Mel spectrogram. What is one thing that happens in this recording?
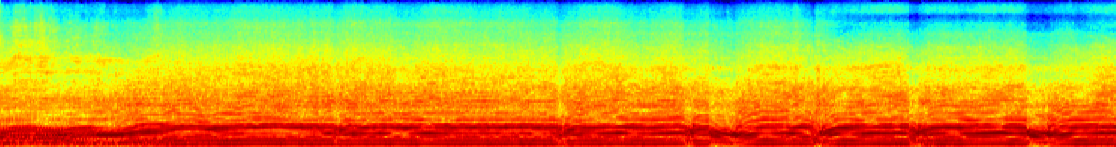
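An all-terrain vehicle engine roars close by, revving up and down.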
